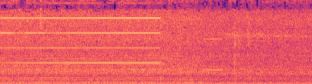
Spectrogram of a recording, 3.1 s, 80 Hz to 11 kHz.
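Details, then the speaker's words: Mercedes-Benz S600 W221 facelift, during transmission service, engine started at about 22°C to warm up: smooth even idle, note dips slightly as drive engages, no clunk, flare or slip; normal healthy transmission engagement. "Beauty, she engaged, that's good."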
